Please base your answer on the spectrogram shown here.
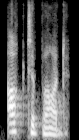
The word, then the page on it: octopod: Indian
